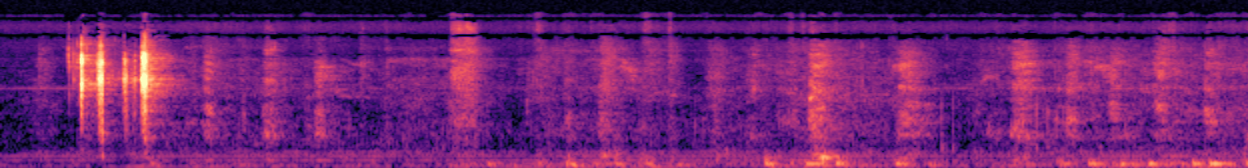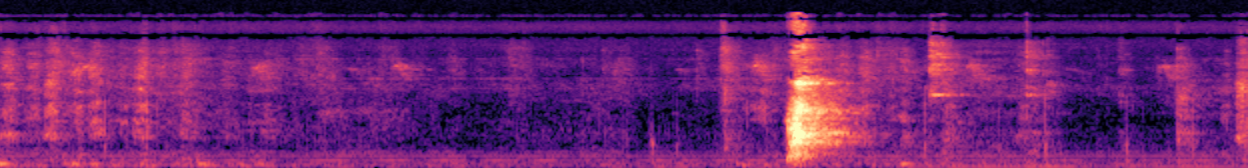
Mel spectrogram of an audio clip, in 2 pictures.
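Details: Pomeranian panting in soft, irregular short breaths, with a few brief clicks early on and a sudden loud burst near the end, over a steady low background hum.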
